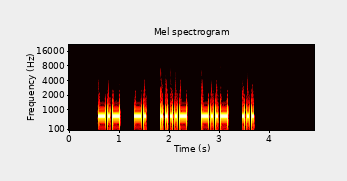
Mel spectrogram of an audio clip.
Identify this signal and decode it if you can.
Morse code, heard as a keyed tone, about 25 wpm, spaced as for 18 wpm, 700 Hz. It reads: KN4XS
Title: USA Call Signs - 2x Character Spacing - 25wpm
